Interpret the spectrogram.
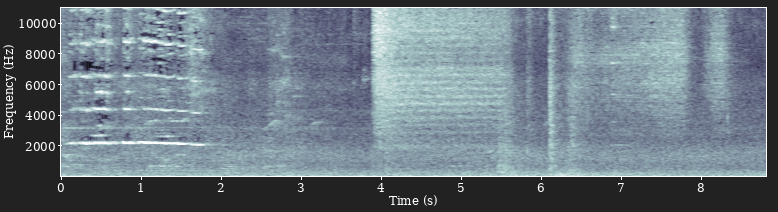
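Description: Keio 7000 series electric commuter train pulling in and stopping at a station platform: a high, steady brake squeal for the first two seconds or so, then a burst of compressed-air hiss about four seconds in, lasting about a second and a half, and a single knock shortly after, over a low rumble.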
